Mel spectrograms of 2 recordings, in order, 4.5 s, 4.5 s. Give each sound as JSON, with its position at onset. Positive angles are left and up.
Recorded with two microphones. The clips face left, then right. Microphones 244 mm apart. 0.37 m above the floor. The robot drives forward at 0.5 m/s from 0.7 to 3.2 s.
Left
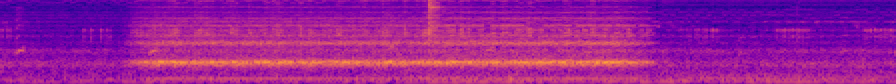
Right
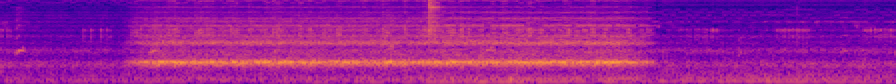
{"t": 2.1, "sound": "a splash", "side_deg": 85, "distance_m": 1.1}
